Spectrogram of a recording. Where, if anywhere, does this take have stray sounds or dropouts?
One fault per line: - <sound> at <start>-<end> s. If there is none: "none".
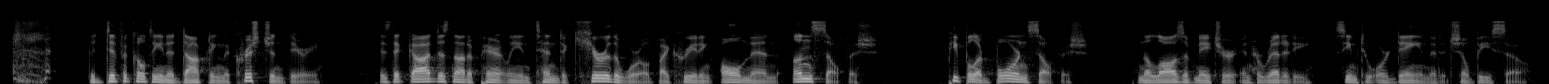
- cough at 0.1-0.6 s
